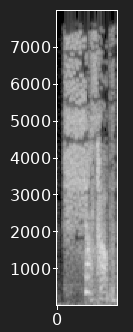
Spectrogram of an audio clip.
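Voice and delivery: voiceless hissed command; cutting stage whisper; sharp hiss. A narrator's reading. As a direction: hiss it to silence someone. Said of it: "hissed Havisham".

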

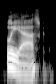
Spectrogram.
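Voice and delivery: plain reading voice

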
